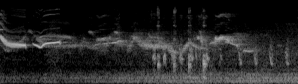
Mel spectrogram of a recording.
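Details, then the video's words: Tame Chinese hwamei, a caged songbird, gives a loud, clear whistled phrase sliding up and down, then a quieter run of scratchy, chattering notes. "Họa mi đẳng cấp, chim thuần, hót như 1 cái máy"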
